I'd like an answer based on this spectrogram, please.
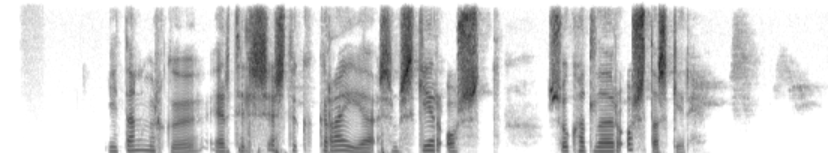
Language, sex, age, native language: Icelandic, female, 30-39, Icelandic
